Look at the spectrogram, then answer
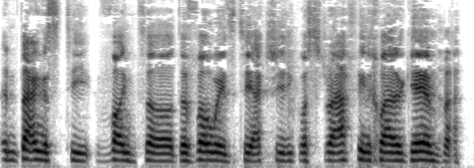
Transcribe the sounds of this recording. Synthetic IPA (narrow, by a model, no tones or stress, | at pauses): əndaŋɔstʰiː | vɔjntʰɔdəvəwɪdtʰiːak̚t͡ʃʰulˠidiɡwɔstrafinχwɛlrɡeːmːa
